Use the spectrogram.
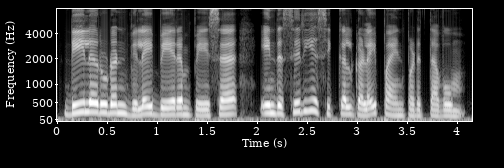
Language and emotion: Tamil, neutral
